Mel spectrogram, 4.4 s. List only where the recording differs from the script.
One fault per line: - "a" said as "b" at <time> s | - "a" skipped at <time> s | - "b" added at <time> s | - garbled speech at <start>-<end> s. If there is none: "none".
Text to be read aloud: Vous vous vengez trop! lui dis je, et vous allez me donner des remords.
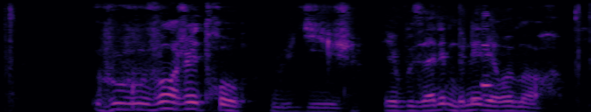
none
